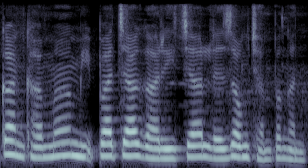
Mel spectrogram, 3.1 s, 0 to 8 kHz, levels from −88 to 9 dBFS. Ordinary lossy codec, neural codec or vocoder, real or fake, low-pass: AAC, 48 kbps; none; real; 7.2 kHz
